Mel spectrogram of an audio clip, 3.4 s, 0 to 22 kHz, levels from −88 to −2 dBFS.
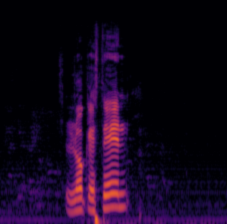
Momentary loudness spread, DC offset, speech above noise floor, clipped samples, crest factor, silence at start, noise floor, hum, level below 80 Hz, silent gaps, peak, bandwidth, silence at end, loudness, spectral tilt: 16 LU; under 0.1%; 36 dB; under 0.1%; 20 dB; 1 s; -70 dBFS; 50 Hz at -65 dBFS; -50 dBFS; none; -18 dBFS; over 20 kHz; 1.5 s; -32 LUFS; -3.5 dB/octave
